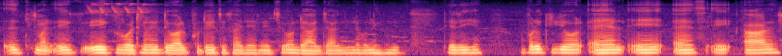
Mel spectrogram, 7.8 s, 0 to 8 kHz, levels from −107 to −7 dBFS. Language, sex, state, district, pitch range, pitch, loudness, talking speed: Hindi, male, Madhya Pradesh, Katni, 110-120 Hz, 115 Hz, -18 LUFS, 155 wpm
